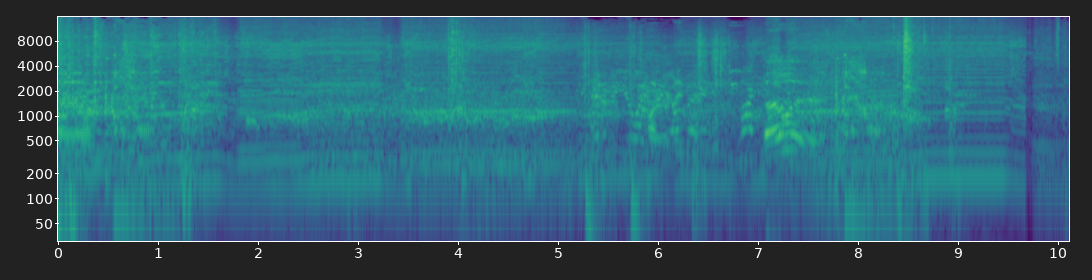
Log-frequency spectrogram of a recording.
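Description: A motorbike engine roars and revs.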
